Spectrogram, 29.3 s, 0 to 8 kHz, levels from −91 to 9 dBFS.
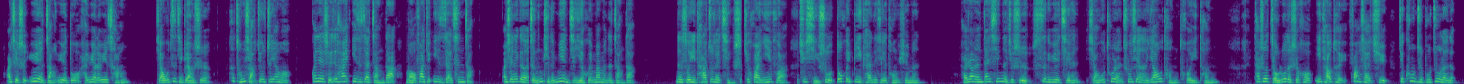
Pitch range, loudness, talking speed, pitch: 185-245 Hz, -21 LUFS, 260 characters per minute, 210 Hz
